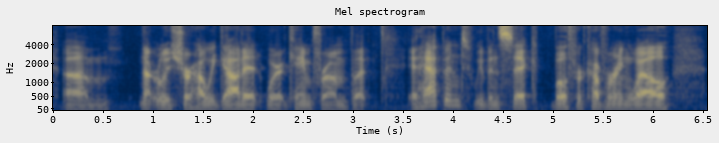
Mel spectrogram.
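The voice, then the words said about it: Slightly congested voice. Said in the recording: “I feel like I'm a little bit congested still, so if you hear that in my voice, that's what that is.”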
